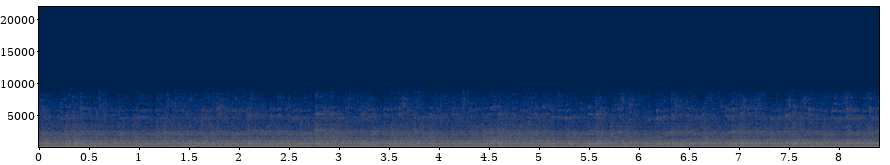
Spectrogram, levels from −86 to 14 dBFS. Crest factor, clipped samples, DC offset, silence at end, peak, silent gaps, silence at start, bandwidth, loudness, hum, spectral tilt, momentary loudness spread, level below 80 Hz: 14 dB; under 0.1%; under 0.1%; 0 s; -26 dBFS; none; 0 s; 9.6 kHz; -42 LUFS; none; -6.5 dB/octave; 1 LU; -44 dBFS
